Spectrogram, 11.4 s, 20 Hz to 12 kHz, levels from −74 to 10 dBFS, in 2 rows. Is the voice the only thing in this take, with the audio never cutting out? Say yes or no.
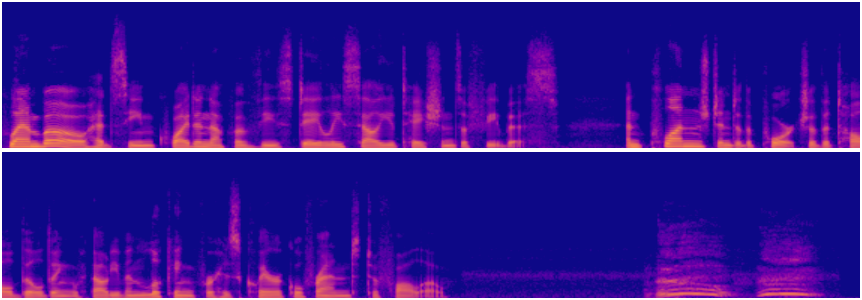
no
